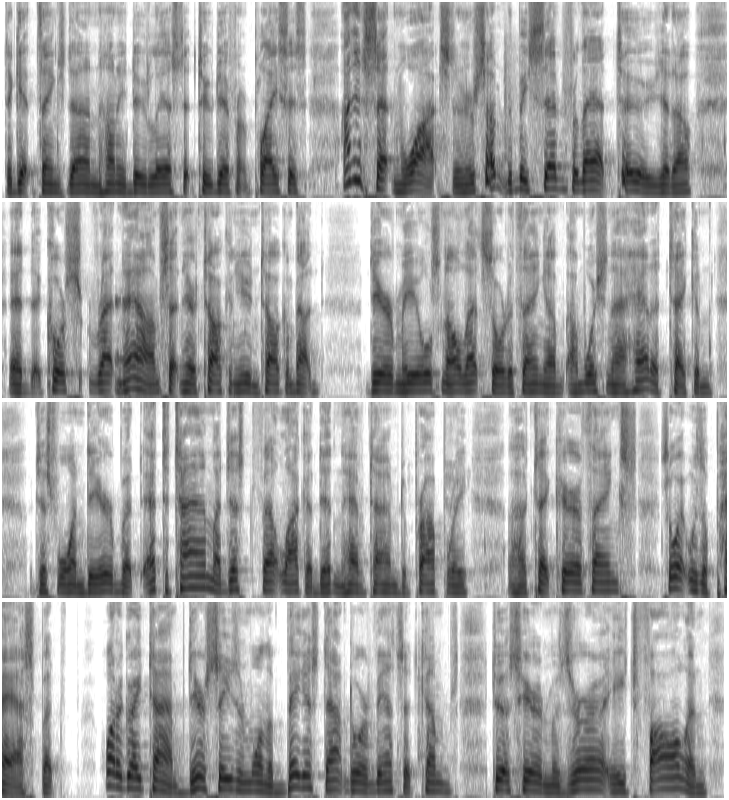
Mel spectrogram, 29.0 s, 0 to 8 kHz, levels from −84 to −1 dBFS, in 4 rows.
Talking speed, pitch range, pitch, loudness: 215 wpm, 115-140 Hz, 125 Hz, -19 LUFS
